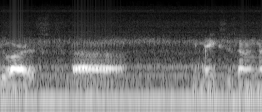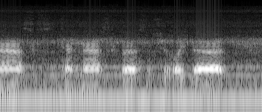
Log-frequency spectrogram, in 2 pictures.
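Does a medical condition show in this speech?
No.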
